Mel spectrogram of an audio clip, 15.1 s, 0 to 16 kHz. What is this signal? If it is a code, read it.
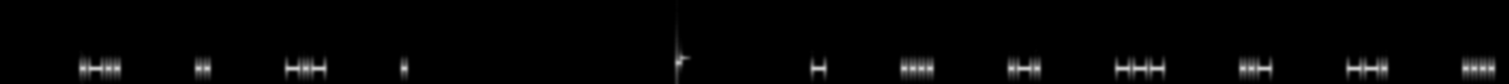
Morse code, heard as a keyed tone, about 27 wpm, spaced as for 10 wpm, 700 Hz. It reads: LIKE THROUGH
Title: 6x Character Spacing - Top 200 Words - 28wpm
